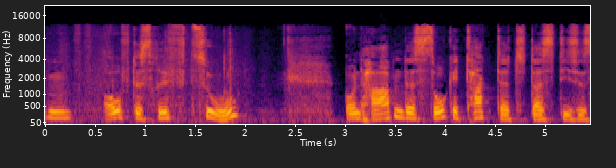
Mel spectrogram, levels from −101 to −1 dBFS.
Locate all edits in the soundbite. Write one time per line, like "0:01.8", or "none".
none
